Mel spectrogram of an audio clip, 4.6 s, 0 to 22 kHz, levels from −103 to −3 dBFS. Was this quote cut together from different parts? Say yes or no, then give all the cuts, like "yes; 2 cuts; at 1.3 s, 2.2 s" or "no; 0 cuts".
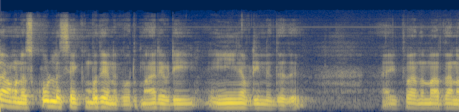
no; 0 cuts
